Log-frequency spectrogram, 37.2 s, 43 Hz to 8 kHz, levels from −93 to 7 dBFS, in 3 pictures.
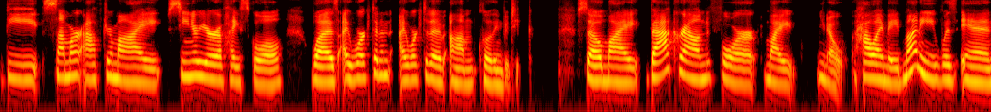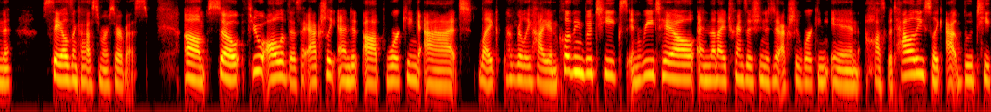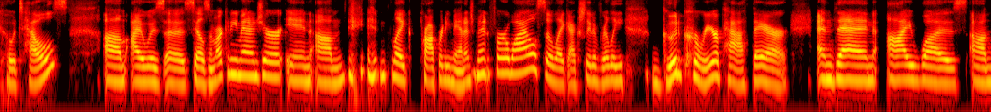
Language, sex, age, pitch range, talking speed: English, female, 20-39, 170-220 Hz, 170 wpm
